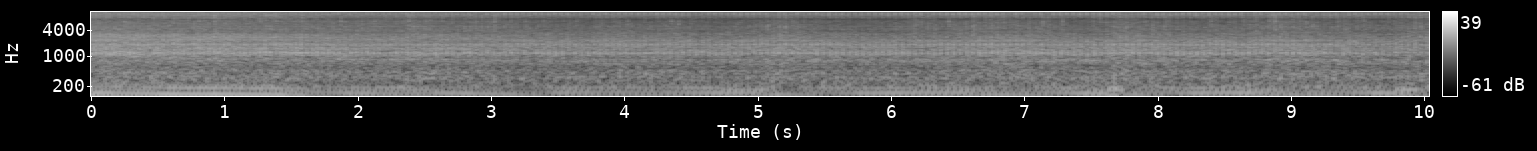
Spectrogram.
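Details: Honda EU30is 3 kW inverter generator, untested auction unit, running on half-load setting: steady, even low hum holding speed with no misses or knocks; normal running under load.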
